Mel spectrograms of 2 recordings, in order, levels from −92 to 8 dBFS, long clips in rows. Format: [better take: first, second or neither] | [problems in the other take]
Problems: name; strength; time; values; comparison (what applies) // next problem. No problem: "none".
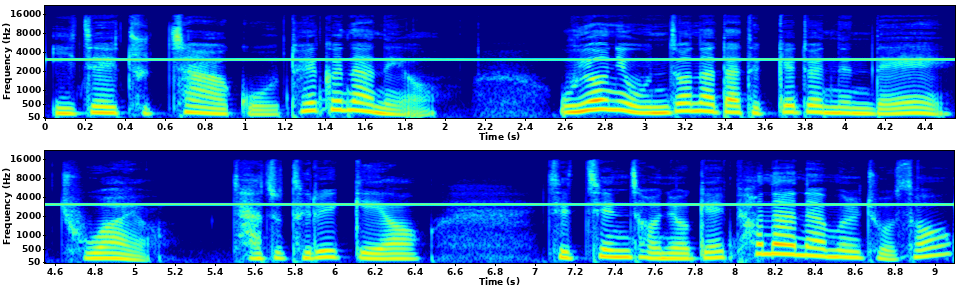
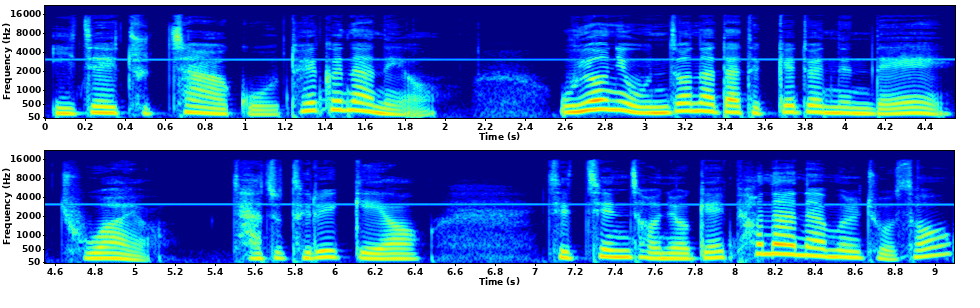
second | high-pitched whine; loud; throughout; 3 kHz, 10 dB below the speech; faint in the second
